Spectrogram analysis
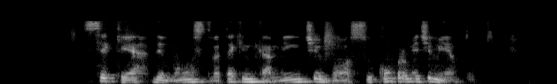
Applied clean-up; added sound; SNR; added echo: neural mask model DeepFilterNet 3.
